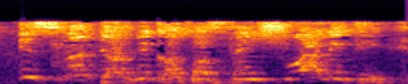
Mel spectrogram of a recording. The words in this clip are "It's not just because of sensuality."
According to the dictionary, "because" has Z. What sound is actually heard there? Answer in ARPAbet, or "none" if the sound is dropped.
S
